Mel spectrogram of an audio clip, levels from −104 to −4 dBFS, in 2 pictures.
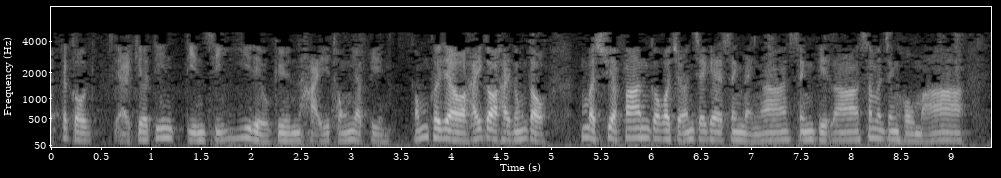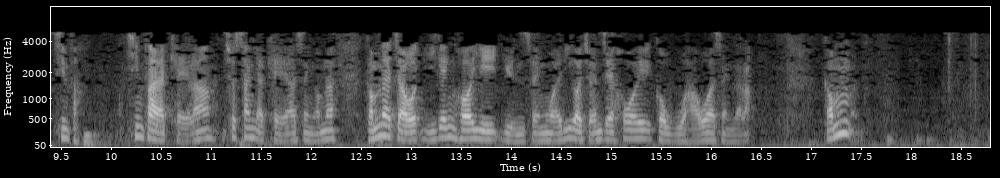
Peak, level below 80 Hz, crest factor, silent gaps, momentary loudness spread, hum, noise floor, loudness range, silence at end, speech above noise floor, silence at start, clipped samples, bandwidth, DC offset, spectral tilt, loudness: -16 dBFS; -68 dBFS; 24 dB; none; 13 LU; none; -64 dBFS; 6 LU; 0.1 s; 25 dB; 0 s; under 0.1%; 4.9 kHz; under 0.1%; -4.5 dB/octave; -39 LUFS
